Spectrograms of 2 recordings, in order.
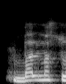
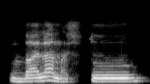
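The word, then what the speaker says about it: बलमस्तु: रूप से ध्यान द बल मस् नहीं करेंगे बल बल मस्तु ऐसा आगे देखिए इसका फिर उच्चारण कर रहा हूं ओम बाह वोर में बल मस्तु और अगला ओम र्वो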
